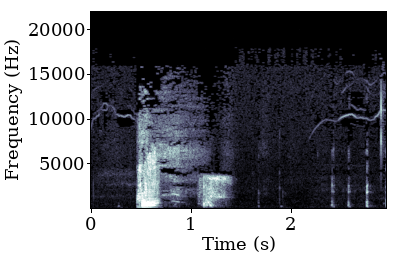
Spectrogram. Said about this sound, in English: No, but he farted in my face one time. Oh, Star Lord. More like Fart Lord.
